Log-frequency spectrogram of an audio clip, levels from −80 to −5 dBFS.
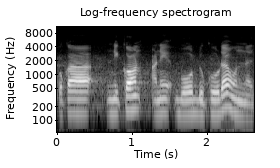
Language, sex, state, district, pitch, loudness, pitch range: Telugu, male, Andhra Pradesh, Sri Satya Sai, 140 Hz, -18 LUFS, 135-150 Hz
